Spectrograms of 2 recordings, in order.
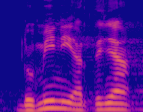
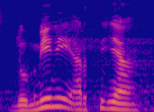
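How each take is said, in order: Both takes have the same delivery.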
